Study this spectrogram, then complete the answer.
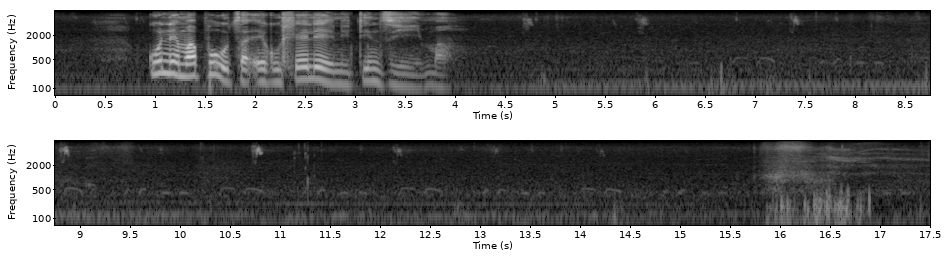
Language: Swati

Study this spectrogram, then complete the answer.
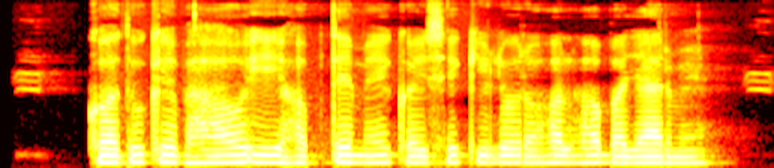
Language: Bhojpuri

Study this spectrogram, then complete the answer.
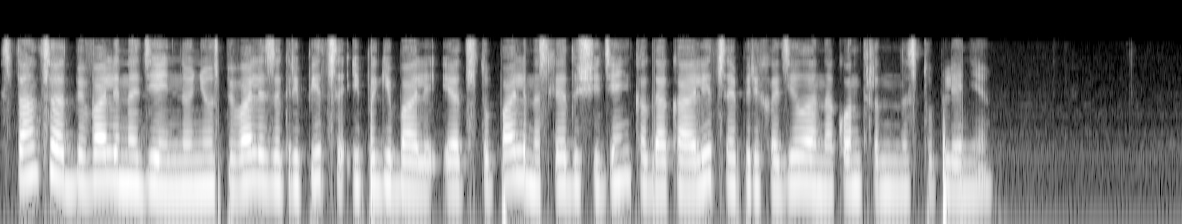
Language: Russian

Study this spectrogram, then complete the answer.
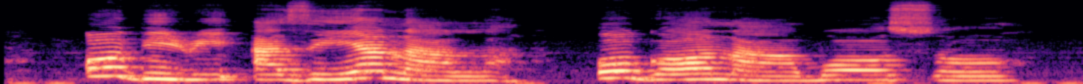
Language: Igbo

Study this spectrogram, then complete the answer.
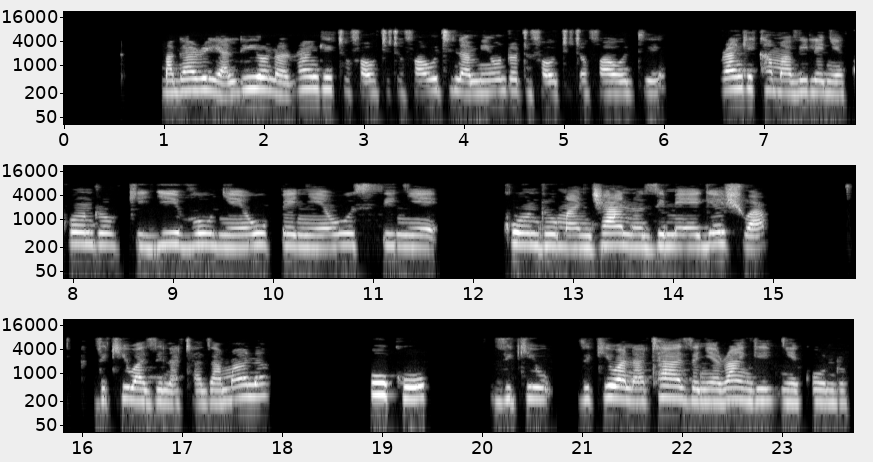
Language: Swahili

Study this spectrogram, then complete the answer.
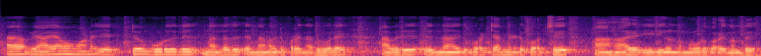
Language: Malayalam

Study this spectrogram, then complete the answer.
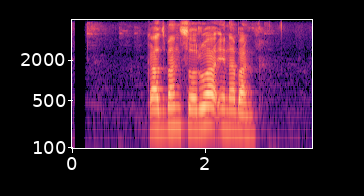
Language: Nepali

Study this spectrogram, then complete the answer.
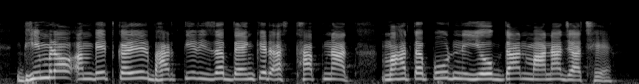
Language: Magahi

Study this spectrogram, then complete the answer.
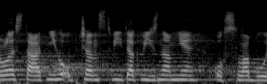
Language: Czech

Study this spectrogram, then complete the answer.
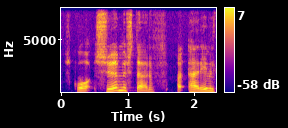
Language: Icelandic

